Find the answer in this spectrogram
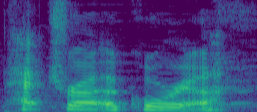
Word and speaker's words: PetraIchoria: I am here to inform you that it is pronounced PetraIchoria. Ichiora, like Ichigo from Bleach.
